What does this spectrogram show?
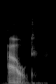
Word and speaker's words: out: Out was pronounced oot.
